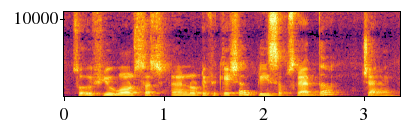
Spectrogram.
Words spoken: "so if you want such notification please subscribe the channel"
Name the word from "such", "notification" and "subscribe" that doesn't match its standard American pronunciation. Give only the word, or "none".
none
